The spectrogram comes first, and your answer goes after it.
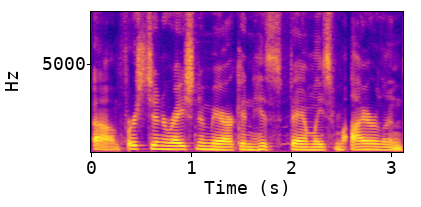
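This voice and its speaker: The woman speaks with a fairly low pitch. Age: 70s. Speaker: composer and retired church choir director. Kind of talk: interview testimony. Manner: conversational with fillers.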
